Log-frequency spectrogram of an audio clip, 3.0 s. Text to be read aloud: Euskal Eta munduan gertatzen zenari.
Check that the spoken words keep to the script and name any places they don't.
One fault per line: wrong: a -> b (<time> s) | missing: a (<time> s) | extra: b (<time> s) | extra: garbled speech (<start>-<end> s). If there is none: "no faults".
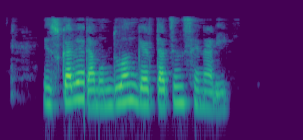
no faults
